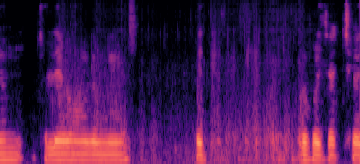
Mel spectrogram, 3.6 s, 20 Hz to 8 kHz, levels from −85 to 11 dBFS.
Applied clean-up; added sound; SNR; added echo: neural separator model SepFormer DNS4.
